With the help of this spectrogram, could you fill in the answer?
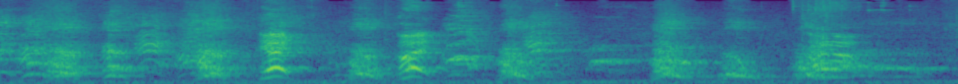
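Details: German Shepherd barking in attack-on-command training: rapid, rough, uneven barks more than once a second, two especially loud ones near the middle, with some speech underneath.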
